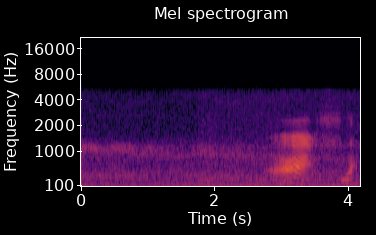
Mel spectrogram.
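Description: A 2014 Yamaha Zuma 50F scooter rolling with its engine stalled from running out of gas: only a quiet, steady wind and road noise, with no engine running. A brief pitched sound with a wavering pitch comes about three seconds in.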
